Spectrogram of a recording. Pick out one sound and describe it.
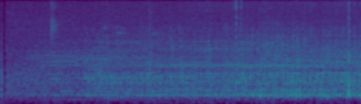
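A model diesel railcar hums along model track.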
